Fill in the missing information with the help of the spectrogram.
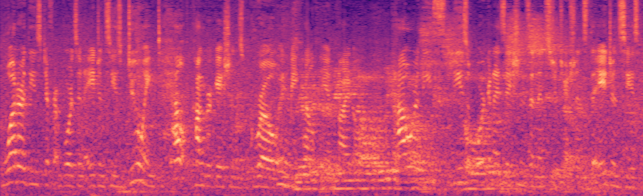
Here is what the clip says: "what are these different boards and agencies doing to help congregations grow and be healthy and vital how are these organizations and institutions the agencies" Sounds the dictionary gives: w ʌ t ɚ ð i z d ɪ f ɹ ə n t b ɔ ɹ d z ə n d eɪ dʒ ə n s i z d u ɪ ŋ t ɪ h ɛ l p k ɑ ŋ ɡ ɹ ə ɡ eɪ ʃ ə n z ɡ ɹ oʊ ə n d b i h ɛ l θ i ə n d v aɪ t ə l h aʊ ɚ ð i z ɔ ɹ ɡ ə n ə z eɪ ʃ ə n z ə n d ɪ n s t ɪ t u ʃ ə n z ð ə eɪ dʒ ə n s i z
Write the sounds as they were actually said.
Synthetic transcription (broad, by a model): w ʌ t ɚ ð i z d ɪ f ɹ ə n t b ɔ ɹ d z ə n eɪ dʒ ə n s i z d u ɪ ŋ t ɪ h ɛ l p k ɑ ŋ ɡ ɹ ə ɡ eɪ ʃ ə n z ɡ ɹ oʊ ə n b i h ɛ l θ i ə n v aɪ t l h aʊ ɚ ð i z ɔ ɹ ɡ ə n ə z eɪ ʃ ə n z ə n ɪ n s t ɪ t u ʃ ə n z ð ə eɪ dʒ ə n s i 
